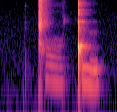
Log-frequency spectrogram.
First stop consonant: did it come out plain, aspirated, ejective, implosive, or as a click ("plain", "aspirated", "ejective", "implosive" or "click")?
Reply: click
